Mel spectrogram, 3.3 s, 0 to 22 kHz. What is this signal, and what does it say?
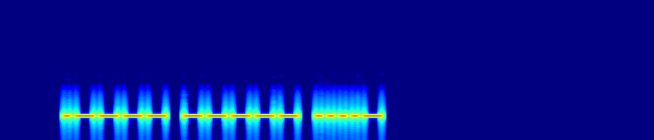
Morse code, heard as a keyed tone, about 40 wpm, 700 Hz. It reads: 104
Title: Numbers - 3-Digit 40wpm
